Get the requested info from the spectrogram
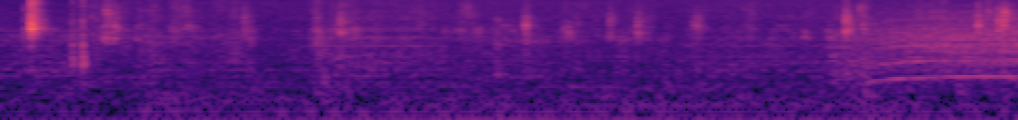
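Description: Scattered small clicks and crackles of corrugated plastic split-loom tubing being handled and pushed into a hole in wooden trim. About four seconds in, a steady machine hum starts up.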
